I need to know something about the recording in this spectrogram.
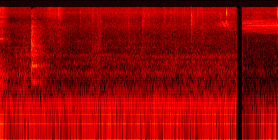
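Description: Faint room tone with a low steady hum and one brief faint sound about half a second in. The sound cuts out abruptly near the end.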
